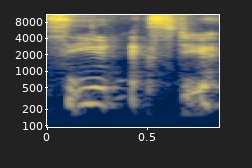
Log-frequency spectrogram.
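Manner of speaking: breathy voice with a voice crack. Signing off, thanking viewers and listeners: voice cracking. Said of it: "My little voice crack".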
